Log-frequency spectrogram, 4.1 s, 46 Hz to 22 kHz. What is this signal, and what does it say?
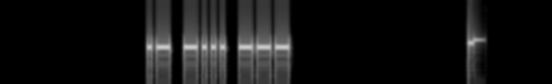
Morse code, heard as a keyed tone, about 36 wpm, 700 Hz. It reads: ABO
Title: Top Three Letter Combinations in Words 35wpm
